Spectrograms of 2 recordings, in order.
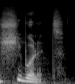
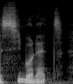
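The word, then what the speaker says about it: Schibboleth: non il disait alors alors dit shibolette et il disait sibolette car il ne pouvait pas bien prononcer sur quoi les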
